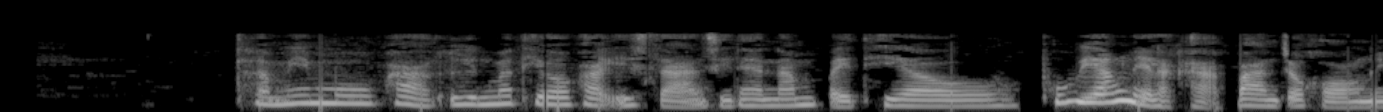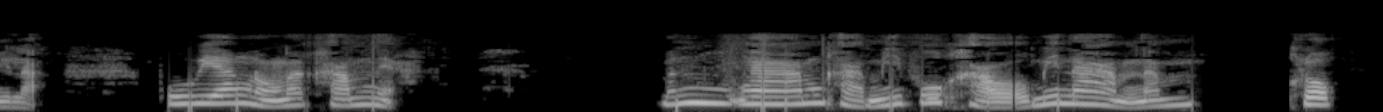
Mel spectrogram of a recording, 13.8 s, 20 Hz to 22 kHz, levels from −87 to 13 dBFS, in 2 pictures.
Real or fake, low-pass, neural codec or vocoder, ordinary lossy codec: real; 7.2 kHz; none; MP3, 32 kbps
